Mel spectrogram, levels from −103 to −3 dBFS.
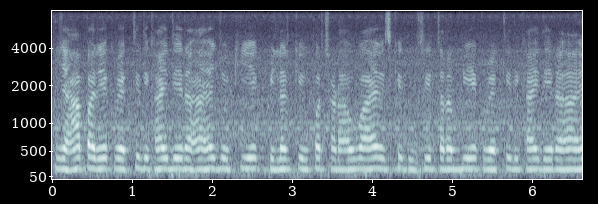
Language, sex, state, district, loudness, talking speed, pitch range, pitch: Hindi, female, Chhattisgarh, Korba, -17 LUFS, 245 wpm, 180-190 Hz, 185 Hz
